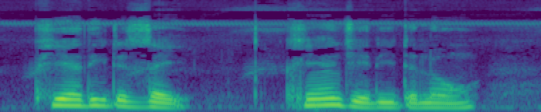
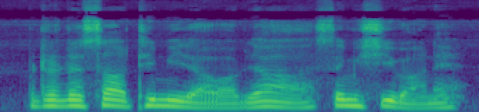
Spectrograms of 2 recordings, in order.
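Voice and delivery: plain reading voice

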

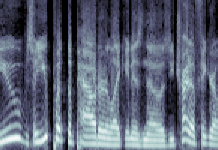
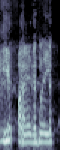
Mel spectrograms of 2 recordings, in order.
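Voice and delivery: ordinary talk, nothing marked

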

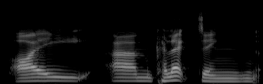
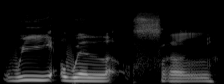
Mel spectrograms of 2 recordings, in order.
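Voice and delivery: slow drawl; much slower than usual. Pretend. Echo in a drawn-out voice.

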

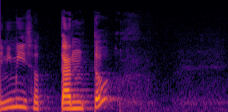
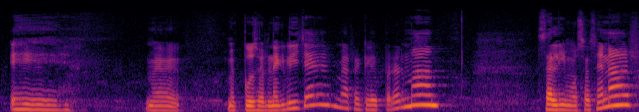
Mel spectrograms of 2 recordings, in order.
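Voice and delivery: ordinary talk

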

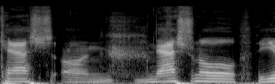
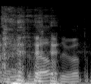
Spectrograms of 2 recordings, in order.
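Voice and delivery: louder jeering taunt at the loser; mock jeer; 8 dB louder than usual. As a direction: jab the words at him, louder. Mocking fans' reaction.

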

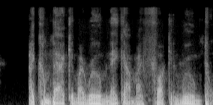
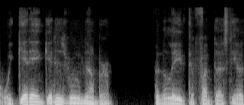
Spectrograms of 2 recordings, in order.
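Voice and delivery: usual speaking voice

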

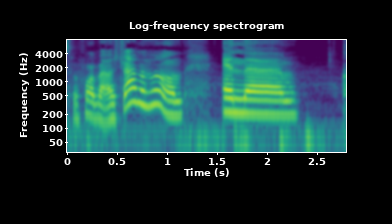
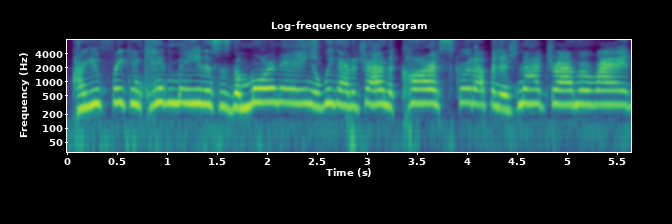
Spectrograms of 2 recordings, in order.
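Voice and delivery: much higher, exasperated retold rant; wife losing it after the crash, pitched way up; flipping out; 10 semitones higher than usual. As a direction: vent in disbelief at the wrecked morning. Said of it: "so I flip out".

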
